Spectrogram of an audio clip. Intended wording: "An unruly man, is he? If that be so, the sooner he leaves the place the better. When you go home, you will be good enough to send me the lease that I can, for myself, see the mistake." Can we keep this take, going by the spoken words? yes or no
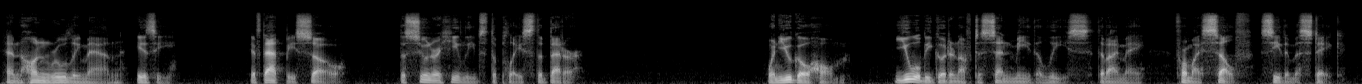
no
